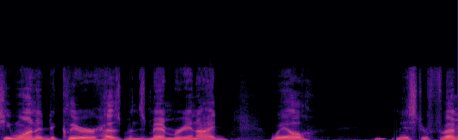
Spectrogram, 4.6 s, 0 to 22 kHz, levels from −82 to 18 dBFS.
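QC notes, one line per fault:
3.95–3.98 s, Bluetooth dropout. The speech cuts out for about 30 ms, leaving a short silent hole. Sound resumes further on, as if it had kept playing. The gap fits one lost frame of about 23 ms, likely from packets arriving too late.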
